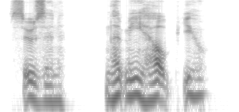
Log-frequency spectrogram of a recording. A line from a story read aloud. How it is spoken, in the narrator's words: Ted croaked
